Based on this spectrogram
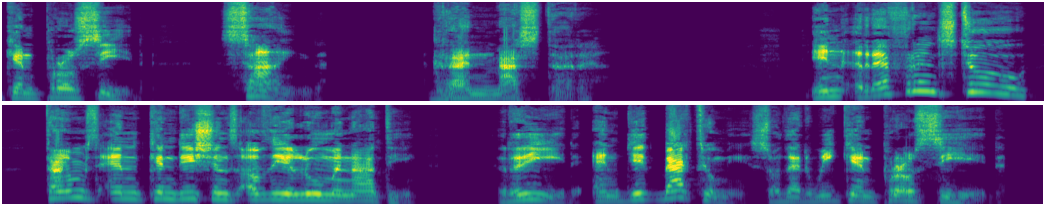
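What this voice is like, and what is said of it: Put-on accent, well done. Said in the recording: “Accent, holy moly. It's gotten so good. ... it's leaps and bounds better than what we did the first episode.”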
